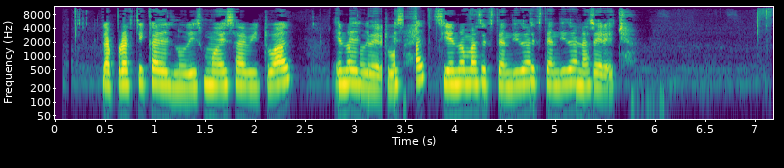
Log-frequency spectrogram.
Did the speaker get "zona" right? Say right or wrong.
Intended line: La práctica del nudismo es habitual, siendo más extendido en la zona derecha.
wrong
